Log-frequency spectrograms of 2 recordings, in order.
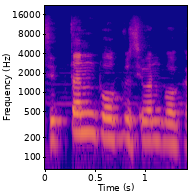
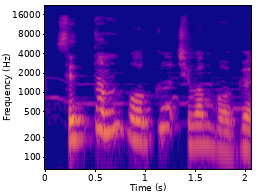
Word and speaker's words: சித்தம் போக்கு, சிவம் போக்கு: நெறைய பேர் இத வந்து எப்படி சொல்லுவாங்கன்னா, சித்தன் போக்கு, சிவன் போக்குங்கிற மாரி சொல்லுவா. அது சித்தன் போக்கு, சிவன் போக்கு அல்ல. சித்தம் போக்கு, சிவம் போக்கு.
